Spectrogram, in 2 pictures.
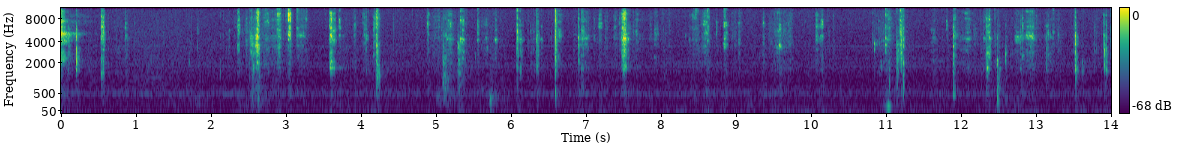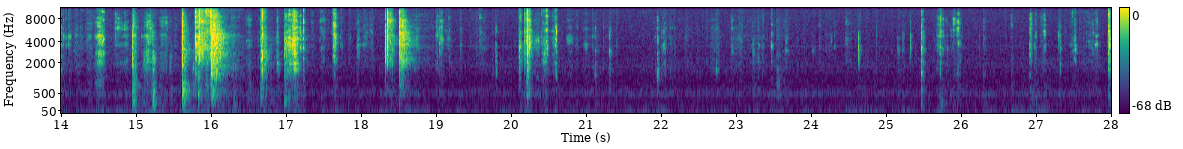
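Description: Laser-cut plywood parts of a wooden model kit clicking and knocking against each other as they are handled and pressed together at the joints, with a louder run of knocks a little past halfway.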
